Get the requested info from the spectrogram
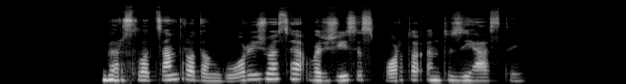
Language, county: Lithuanian, Šiauliai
